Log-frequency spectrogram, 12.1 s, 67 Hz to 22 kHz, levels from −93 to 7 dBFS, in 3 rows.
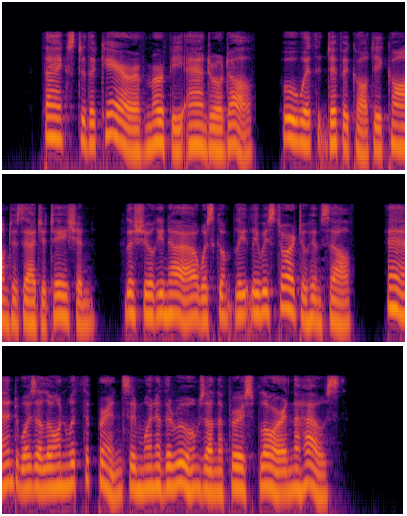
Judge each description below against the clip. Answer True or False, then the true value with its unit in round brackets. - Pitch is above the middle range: False (165 Hz)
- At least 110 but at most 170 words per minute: False (195 wpm)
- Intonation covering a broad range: False (3.3 semitones)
